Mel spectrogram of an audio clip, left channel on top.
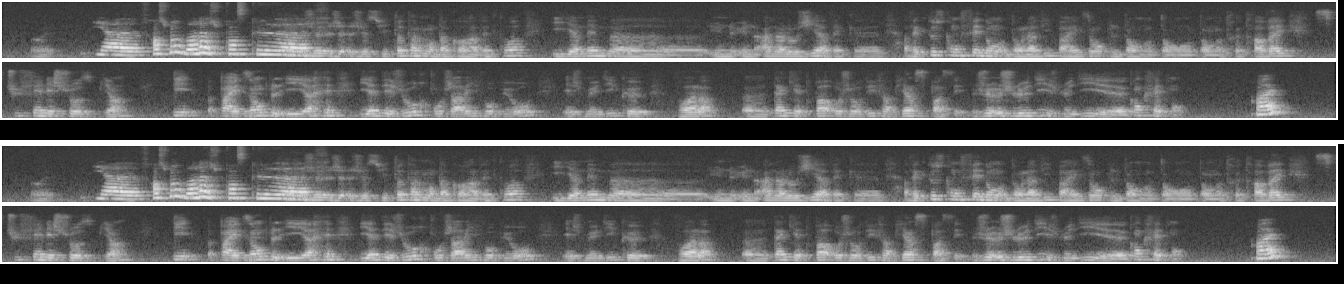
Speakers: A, on the right (about 15°); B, on the left (about 25°).
A: ouais,
B: Et euh,
A: ouais.
B: franchement, voilà, je pense que euh,
A: Non, mais je, je, je suis totalement d'accord avec toi. Il y a même euh, une, une analogie avec, euh, avec tout ce qu'on fait dans, dans la vie, par exemple, dans, dans, dans notre travail. Si tu fais les choses bien, si, par exemple, il y a, <laughs> il y a des jours où j'arrive au bureau et je me dis que, voilà, euh, t'inquiète pas, aujourd'hui va bien se passer. Je, je le dis, je le dis euh, concrètement.
B: Ouais.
